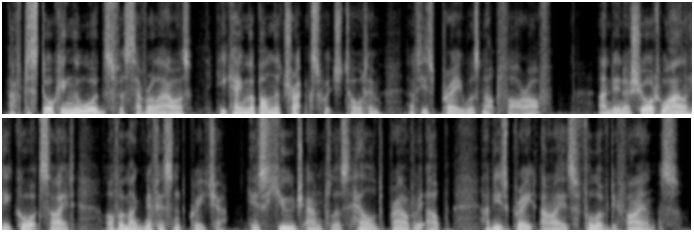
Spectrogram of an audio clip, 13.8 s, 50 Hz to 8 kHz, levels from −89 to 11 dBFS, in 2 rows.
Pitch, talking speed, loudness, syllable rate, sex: 120 Hz, 205 wpm, -17 LUFS, 5.2 syllables/s, male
